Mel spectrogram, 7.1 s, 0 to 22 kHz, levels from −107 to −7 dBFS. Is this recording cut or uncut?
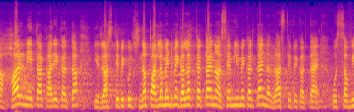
uncut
